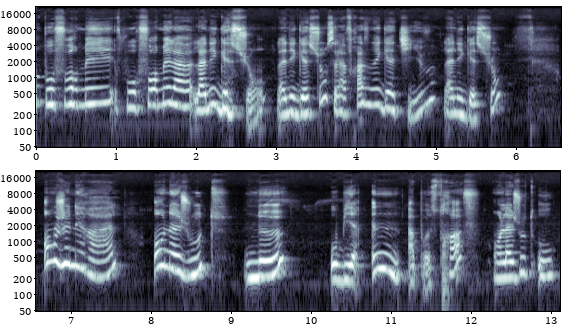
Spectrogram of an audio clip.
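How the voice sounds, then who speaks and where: A woman teacher giving a grammar lesson to children, slow and patient, repeating and checking with the class. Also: sits high, warm tone.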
